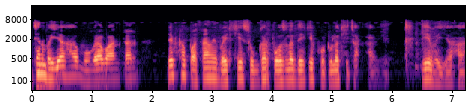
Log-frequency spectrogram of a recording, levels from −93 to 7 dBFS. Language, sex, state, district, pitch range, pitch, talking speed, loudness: Chhattisgarhi, male, Chhattisgarh, Rajnandgaon, 110-145 Hz, 125 Hz, 200 wpm, -17 LUFS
